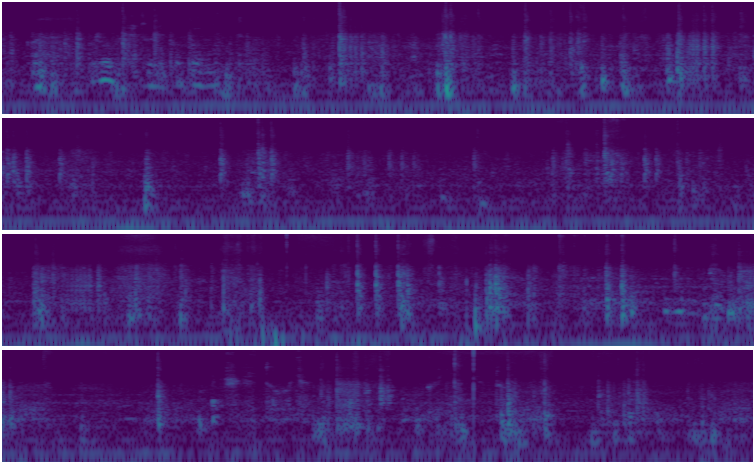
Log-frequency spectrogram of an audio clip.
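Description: Low, indistinct talk and whispering, with scattered light clicks and knocks of objects being handled.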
